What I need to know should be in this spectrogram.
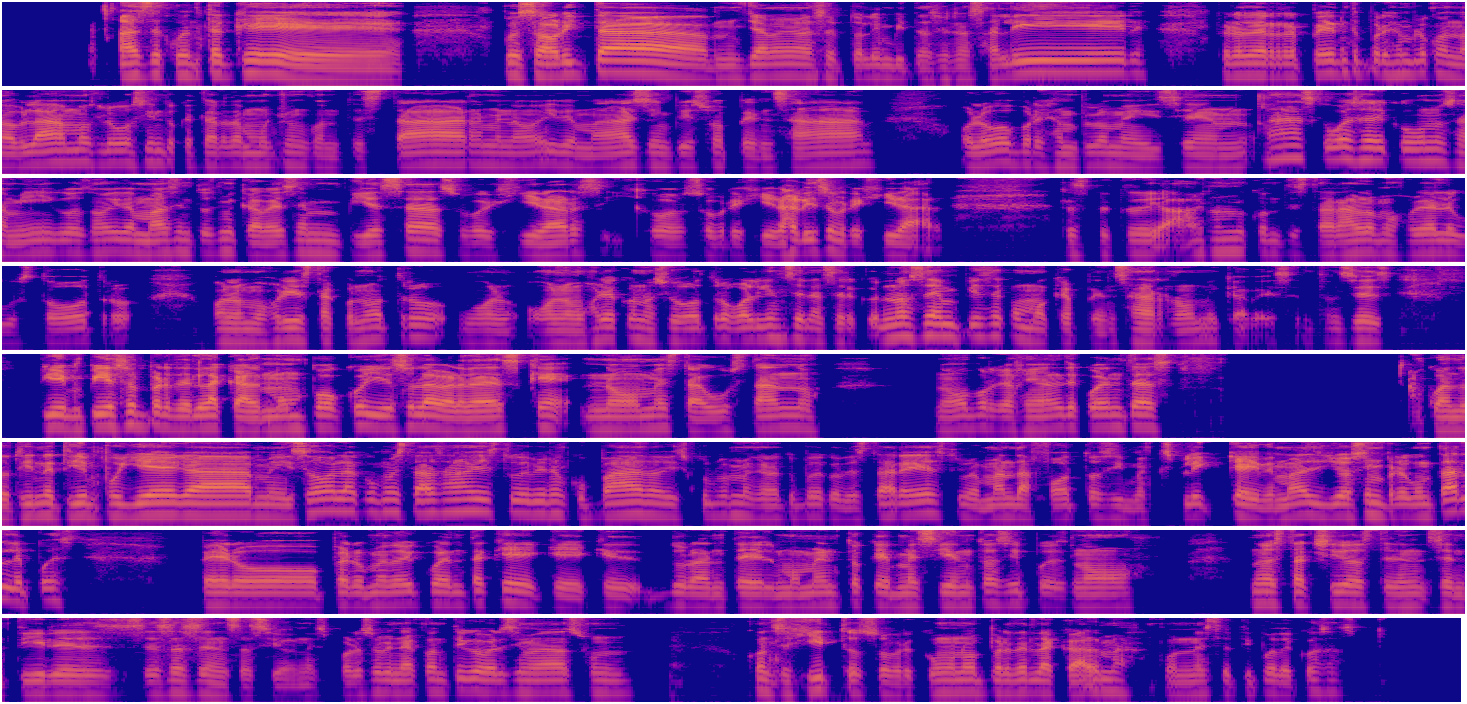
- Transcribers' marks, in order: laughing while speaking: "sobregirar"; other background noise; "este" said as "esten"; tapping
- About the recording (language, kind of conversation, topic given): Spanish, advice, ¿Cómo puedo aceptar la incertidumbre sin perder la calma?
